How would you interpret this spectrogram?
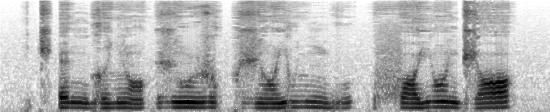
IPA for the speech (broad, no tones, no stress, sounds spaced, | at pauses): t͡ʃʼ ɛ ŋ ɡ ɤ ʎ ɔ̃ | ʒ ũ ʐ u k ʒ ɔ̃ j u ʎ m b u | f ɒ j ɔ̃ d͡ʒ ɒ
